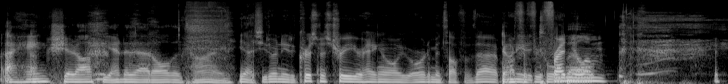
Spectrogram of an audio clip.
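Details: Adult male speaker; normal speech.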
